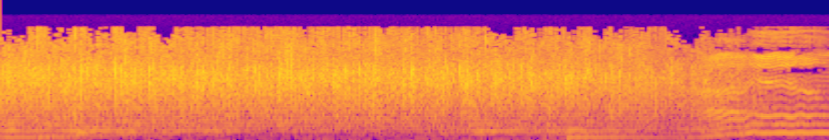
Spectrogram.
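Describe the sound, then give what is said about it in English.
An audience claps steadily and loudly as a dense wash of hands, a hand clap of praise to the Lord during a morning church service, with sustained organ-like tones underneath that begin to slide and rise near the end. “If you do, give the Lord a big hand clap of praise this morning.”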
